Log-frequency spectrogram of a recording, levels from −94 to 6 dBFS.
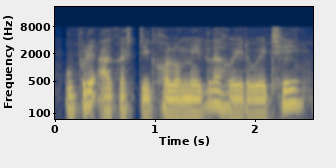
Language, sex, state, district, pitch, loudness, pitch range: Bengali, male, West Bengal, Cooch Behar, 115 Hz, -17 LUFS, 105-155 Hz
